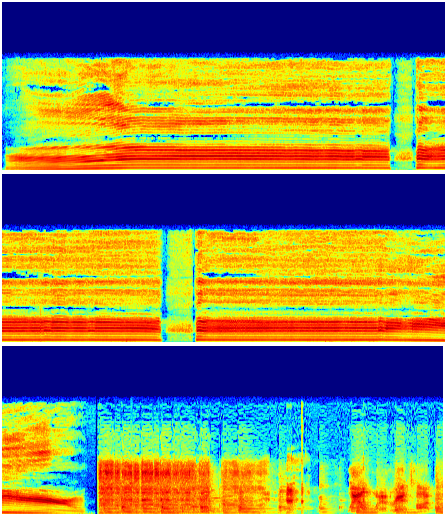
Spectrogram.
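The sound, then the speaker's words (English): A voice imitates a tornado siren with a loud, steady, droning wail held for about fourteen seconds, broken by two short pauses for breath, before giving way to other busy sounds. “Okay, guys, I'm going to do a tornado siren once again.”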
